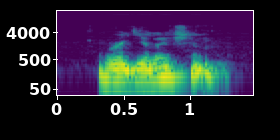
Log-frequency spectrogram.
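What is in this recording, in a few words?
"regulation", British English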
